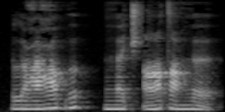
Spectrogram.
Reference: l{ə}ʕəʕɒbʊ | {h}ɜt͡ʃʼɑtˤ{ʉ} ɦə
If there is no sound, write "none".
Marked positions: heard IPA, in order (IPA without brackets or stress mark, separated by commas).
ʊ, ɦ, ʊ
